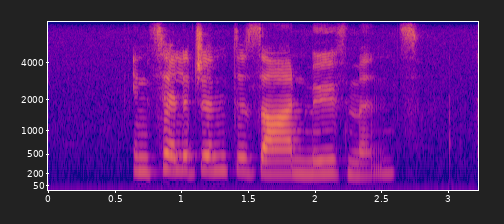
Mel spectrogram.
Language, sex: English, female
